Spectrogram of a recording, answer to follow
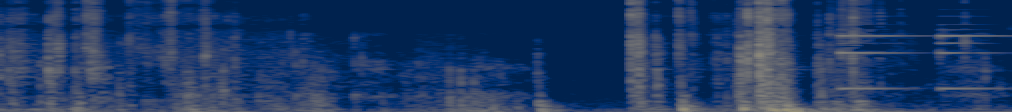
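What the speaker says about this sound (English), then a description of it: "Car keys." A set of car keys jangling and clinking up close in a quiet room, short scattered rattles among shuffling and rummaging, with a person talking now and then.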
